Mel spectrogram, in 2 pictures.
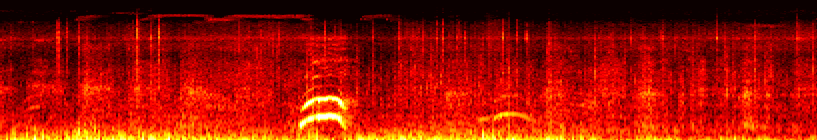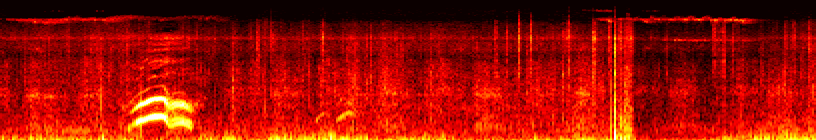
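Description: Mountain bike rolling down a dirt singletrack: a steady low rumble of tyres and wind on the camera, with scattered light rattles. Two short whoops that rise and fall in pitch come about three seconds in and again about ten seconds in.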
